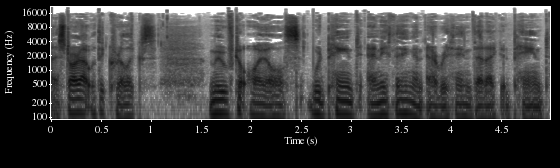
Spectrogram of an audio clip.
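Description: Somewhat breathy and fairly low-pitched, a man with an American accent talks at a fairly quick pace with fairly even intonation on a very clean recording with a silent background. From New York (Long Island suburb). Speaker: author and entrepreneur. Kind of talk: interview conversation.

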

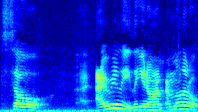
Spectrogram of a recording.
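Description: Over noticeable background noise and audible room echo, a woman with an American accent talks at a moderate pace with lively intonation. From US-Mexico border, Imperial Valley California. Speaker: nonprofit migrant aid director. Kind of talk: interview. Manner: casual, filler-heavy.

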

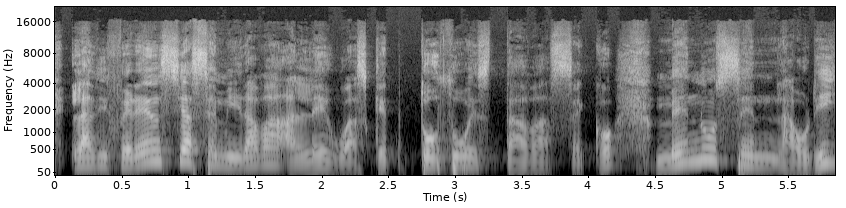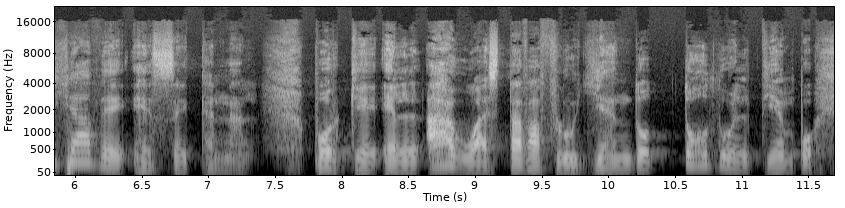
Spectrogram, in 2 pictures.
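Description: A man talks at a very slow pace in a fairly high pitch, his voice swinging very widely up and down, recorded very cleanly with a silent background and a dry, close sound with no echo. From Mexico (born Guanajuato, raised Nayarit). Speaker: pastor. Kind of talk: sermon. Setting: church service with congregation.

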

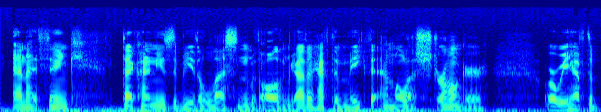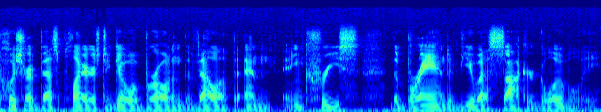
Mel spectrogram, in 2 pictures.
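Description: A man speaks at a fairly quick pace in a very deep, low voice with fairly even intonation, and the room echo is audible. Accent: American. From Philadelphia, US. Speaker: sports podcast host. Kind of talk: solo sports commentary podcast. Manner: casual, filler-heavy.

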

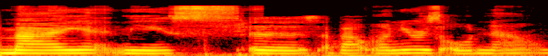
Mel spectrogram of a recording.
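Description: There is audible room echo as a woman talks. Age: 20s. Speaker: podcast guest. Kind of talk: personal testimony.

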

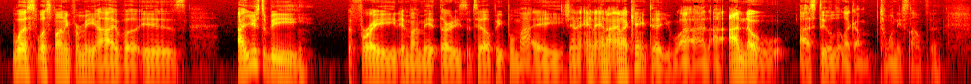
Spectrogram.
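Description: A man with an Alabama accent speaks at a very deep, low pitch with ordinary pitch variation. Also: moderate pace. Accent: US Southern, Alabama. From Montgomery, Alabama. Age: 30s. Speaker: former co-host, professional. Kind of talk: casual interview chat.

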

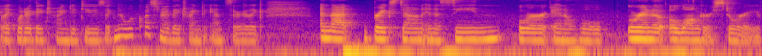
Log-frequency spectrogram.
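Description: A woman with an American accent talks at a fairly quick pace in a fairly low voice, an unremarkable speaking voice with fairly even intonation. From US South. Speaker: podcast host. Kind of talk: casual conversation.

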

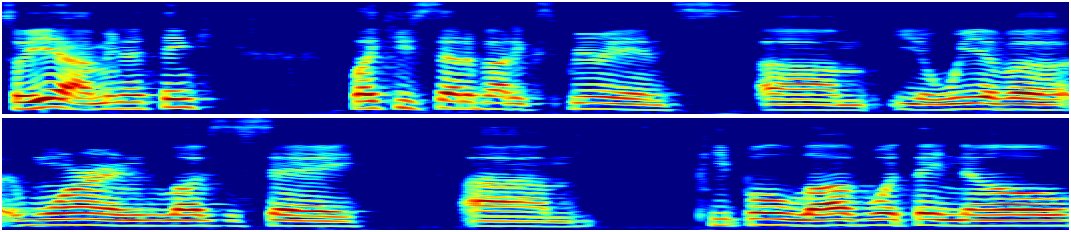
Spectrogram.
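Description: A man speaks with an American accent and a fairly high pitch. His pace is moderate and his intonation fairly even. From Pennsylvania, Lehigh Valley. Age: young. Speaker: startup co-founder. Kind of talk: interview. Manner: hesitant with fillers.

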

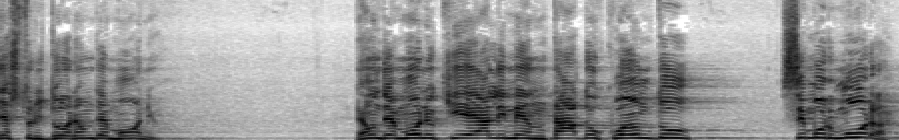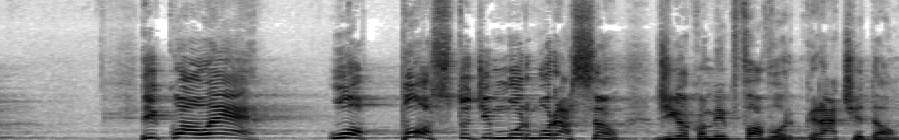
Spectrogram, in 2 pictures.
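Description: In a raised, projected voice at an extremely high pitch, a man talks with an animated tone, ordinary pitch variation, very even loudness and a moderate pace broken by long, frequent pauses, with noticeable background noise and audible room echo. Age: 50s. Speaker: guest preacher. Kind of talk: sermon.

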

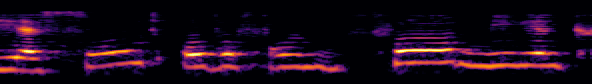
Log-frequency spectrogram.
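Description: A woman talks with a Nigerian accent. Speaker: podcast host. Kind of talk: interview. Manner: animated.

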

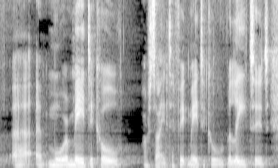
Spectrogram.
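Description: A woman speaks with a Scottish accent. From west of Scotland, Glasgow. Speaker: research scientist. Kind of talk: interview.

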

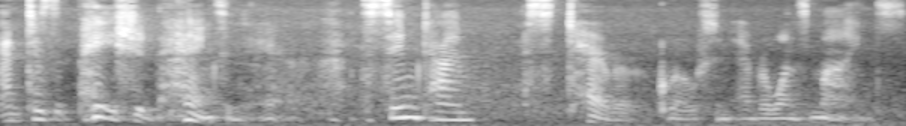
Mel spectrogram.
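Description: A put-on character voice at a middle pitch over clear background noise. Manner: calm, wry, worldly.

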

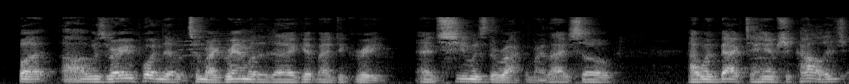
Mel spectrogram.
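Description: The speaker has a New York accent. The pace is moderate. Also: man. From New York City (Bronx). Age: 60s. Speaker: actor. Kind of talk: casual chat. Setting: at home.

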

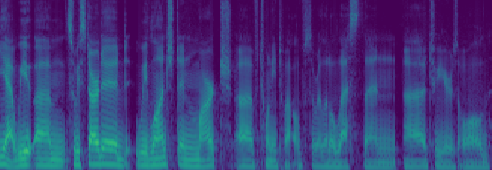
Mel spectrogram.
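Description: A man's normal speaking voice, fairly low in pitch, at a moderate pace with ordinary pitch variation against a quiet background. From US Midwest (Madison, Wisconsin). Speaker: media company co-founder, former comedy editor. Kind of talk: interview conversation.

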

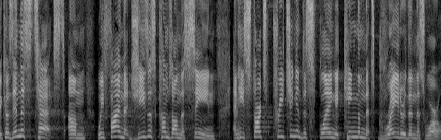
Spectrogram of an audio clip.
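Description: His intonation is lively and his pitch high. The man speaks with a Southern US accent. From US South, New Orleans and South Carolina. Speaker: pastor. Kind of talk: sermon. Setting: church.

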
